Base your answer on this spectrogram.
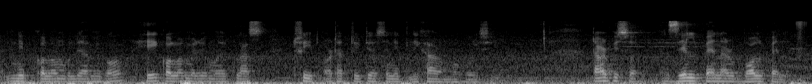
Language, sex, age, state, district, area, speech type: Assamese, male, 30-45, Assam, Kamrup Metropolitan, urban, spontaneous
